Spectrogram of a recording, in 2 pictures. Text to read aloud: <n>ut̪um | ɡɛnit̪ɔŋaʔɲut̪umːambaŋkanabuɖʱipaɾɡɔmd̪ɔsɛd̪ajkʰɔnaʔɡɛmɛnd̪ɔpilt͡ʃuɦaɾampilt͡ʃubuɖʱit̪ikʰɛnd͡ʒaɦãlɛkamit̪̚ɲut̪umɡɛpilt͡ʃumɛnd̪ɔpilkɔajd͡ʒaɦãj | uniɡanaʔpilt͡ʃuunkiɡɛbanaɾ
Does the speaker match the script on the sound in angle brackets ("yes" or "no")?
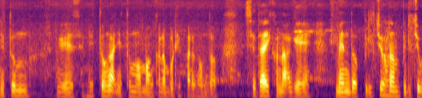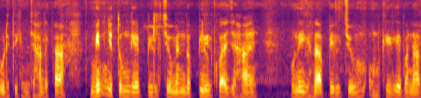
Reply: no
